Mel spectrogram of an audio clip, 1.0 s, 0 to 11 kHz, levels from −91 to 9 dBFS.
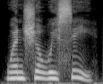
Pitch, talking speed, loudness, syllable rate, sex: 230 Hz, 235 wpm, -15 LUFS, 4.4 syllables/s, female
